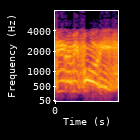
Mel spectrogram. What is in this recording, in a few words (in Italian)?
bailout, mood med, speech it; War Thunder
